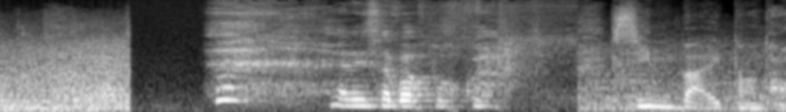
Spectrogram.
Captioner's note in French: soupir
